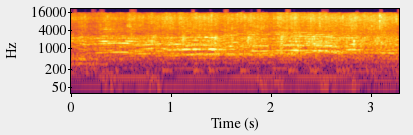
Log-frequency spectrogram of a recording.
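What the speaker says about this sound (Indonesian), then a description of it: "Tegas Prabowo disambut riuh tepuk tangan dari anggota DPR MPR DPD yang memenuhi ruangan sidang tahunan" Members of Indonesia's DPR, MPR and DPD fill a parliamentary annual session hall with loud applause for President Prabowo, a dense, steady roar of clapping and crowd noise that continues at high level throughout.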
